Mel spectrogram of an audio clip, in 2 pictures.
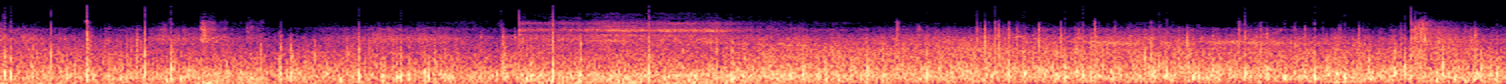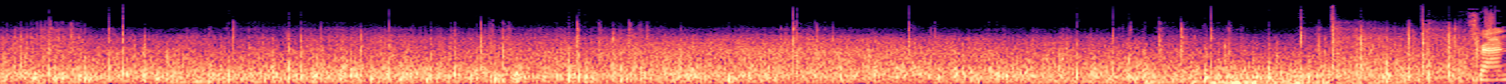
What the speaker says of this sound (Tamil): புத்தாண்டு பிறந்ததும் வான வேடிக்கைகள் களை கட்டின.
